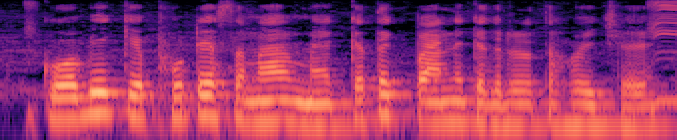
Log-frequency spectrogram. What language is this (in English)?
Maithili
